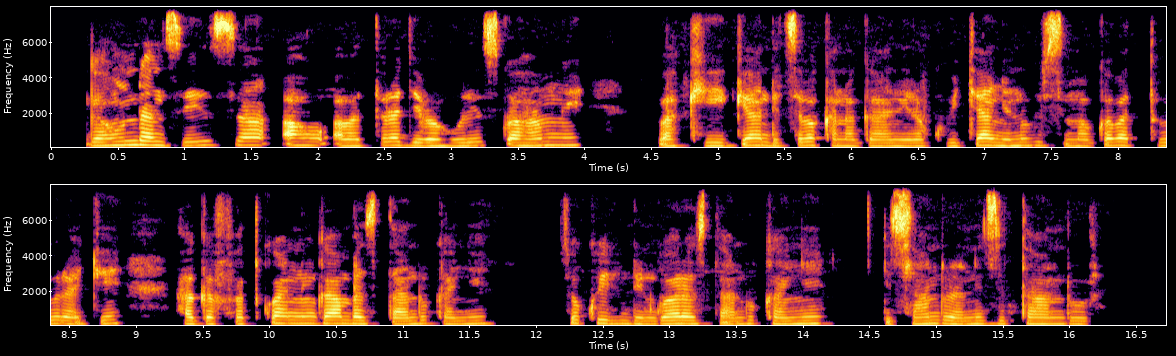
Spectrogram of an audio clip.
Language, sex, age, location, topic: Kinyarwanda, female, 18-24, Huye, health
